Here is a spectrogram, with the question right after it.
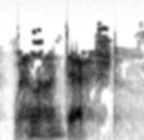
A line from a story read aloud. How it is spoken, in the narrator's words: could only keep repeating very softly to himself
